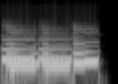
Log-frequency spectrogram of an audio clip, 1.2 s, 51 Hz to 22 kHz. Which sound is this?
Tape El Guitar 43
Lo-fi tape samples at your disposal.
